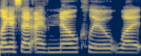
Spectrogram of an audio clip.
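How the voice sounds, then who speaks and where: On a very clean recording with a silent background, a woman talks in an American accent. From New Jersey. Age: 20s. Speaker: podcast host. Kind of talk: casual monologue. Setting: home closet.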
